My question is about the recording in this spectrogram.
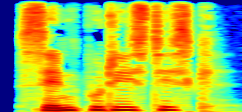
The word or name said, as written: zenbuddhistisk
